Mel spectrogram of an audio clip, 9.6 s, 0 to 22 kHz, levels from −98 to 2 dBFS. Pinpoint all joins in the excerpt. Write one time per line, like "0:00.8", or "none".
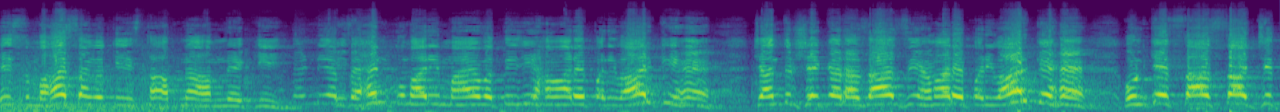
0:02.5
